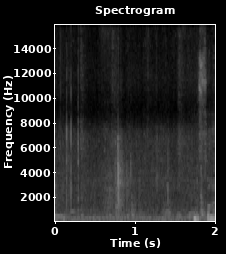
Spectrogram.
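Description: A few soft crinkles from a plastic wet-wipes packet being handled, over low shop background noise; a woman begins speaking near the end.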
